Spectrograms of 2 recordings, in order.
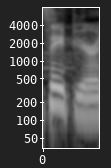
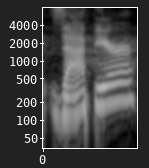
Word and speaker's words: Zapier: It's not Zapier, it's Zapier. Their marketing department wants me to tell you it rhymes with happier.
